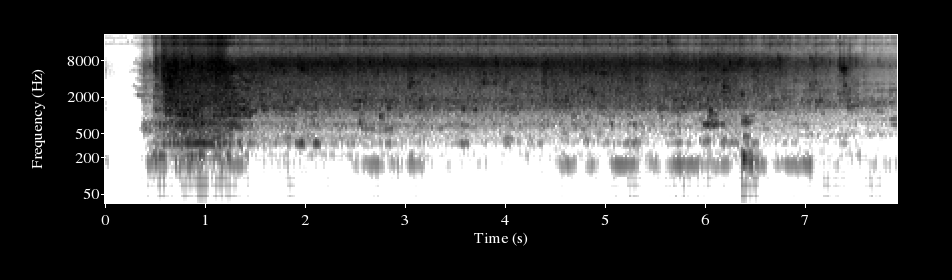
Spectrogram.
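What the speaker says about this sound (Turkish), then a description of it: "Şimdi sifonu bir daha çekelim." A toilet flushes with a loud rushing surge of water, settling into a steady gurgling refill close by.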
